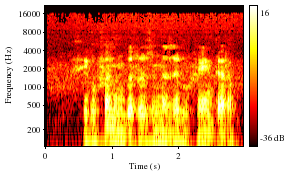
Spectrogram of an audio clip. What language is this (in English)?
Kabyle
